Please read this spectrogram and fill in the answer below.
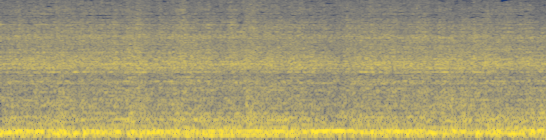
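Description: Death metal band playing live: heavily distorted low guitars and bass hold a low, droning riff that steps between a few notes, under a dense wash of drums and cymbals. It is heard from within the crowd.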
